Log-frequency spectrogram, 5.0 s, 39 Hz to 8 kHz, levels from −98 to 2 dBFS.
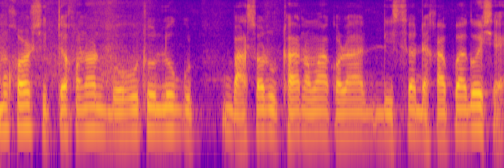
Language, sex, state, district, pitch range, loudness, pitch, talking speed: Assamese, male, Assam, Sonitpur, 115-135 Hz, -20 LUFS, 125 Hz, 155 wpm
